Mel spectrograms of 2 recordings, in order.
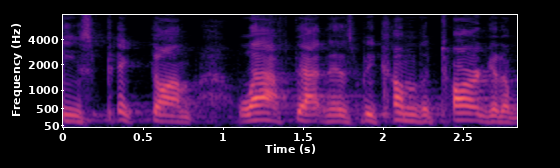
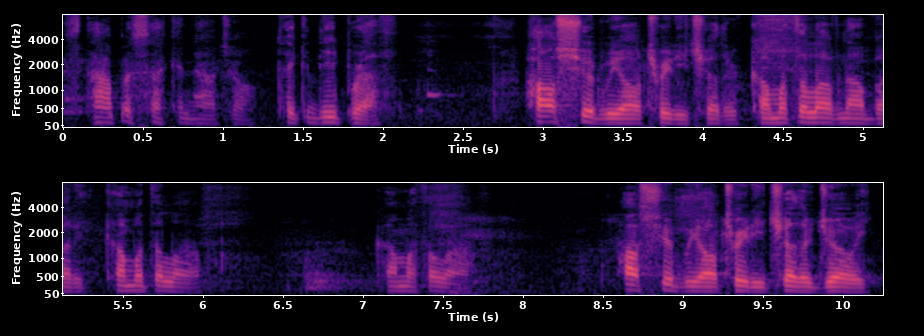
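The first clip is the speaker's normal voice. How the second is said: much softer, low soothing voice; gentle calming; 7 semitones lower, 6 dB quieter than usual. Real, not acted. Speaker softly calming a tearful boy on stage.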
